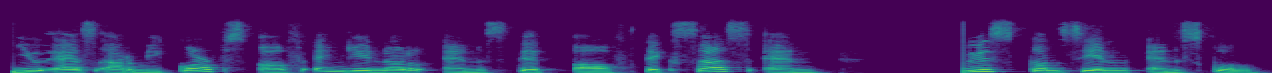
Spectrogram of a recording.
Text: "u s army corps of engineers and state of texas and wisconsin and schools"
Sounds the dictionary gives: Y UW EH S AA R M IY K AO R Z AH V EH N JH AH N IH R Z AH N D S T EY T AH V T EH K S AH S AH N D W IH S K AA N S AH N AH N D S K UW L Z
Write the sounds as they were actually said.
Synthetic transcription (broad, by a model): Y UW EH S AA R M IY K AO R S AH F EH N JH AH N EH R AH N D S T EY T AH F T EH K S AH S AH N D W IH S K AA N S AH N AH N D S K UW L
